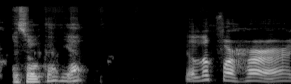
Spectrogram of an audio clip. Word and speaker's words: Ahsoka: How do you pronounce her name? Ahsoka.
